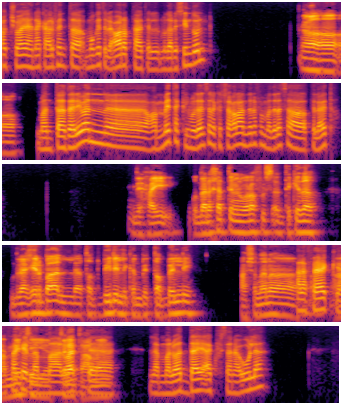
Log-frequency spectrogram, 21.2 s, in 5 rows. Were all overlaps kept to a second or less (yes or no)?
no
